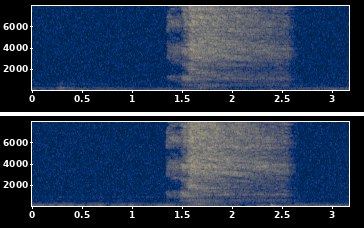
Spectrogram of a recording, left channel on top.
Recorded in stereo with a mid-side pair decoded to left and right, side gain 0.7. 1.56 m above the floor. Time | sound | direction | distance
1.3 | laughter | 55° right | 0.5 m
